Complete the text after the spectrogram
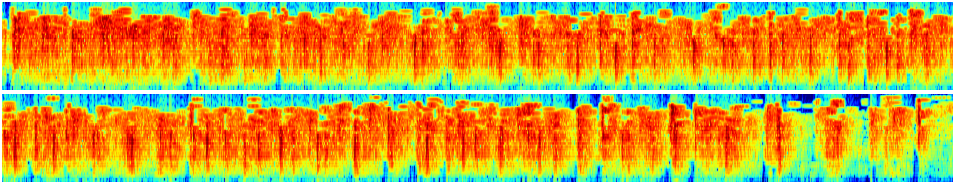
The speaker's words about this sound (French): Applaudissons d'abord pour le Seigneur.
